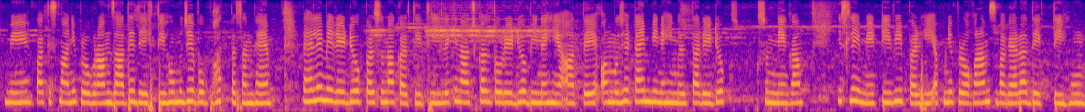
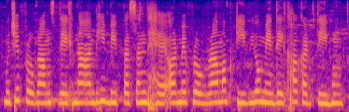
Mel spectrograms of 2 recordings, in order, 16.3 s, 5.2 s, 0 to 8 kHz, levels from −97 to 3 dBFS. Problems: constant background noise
